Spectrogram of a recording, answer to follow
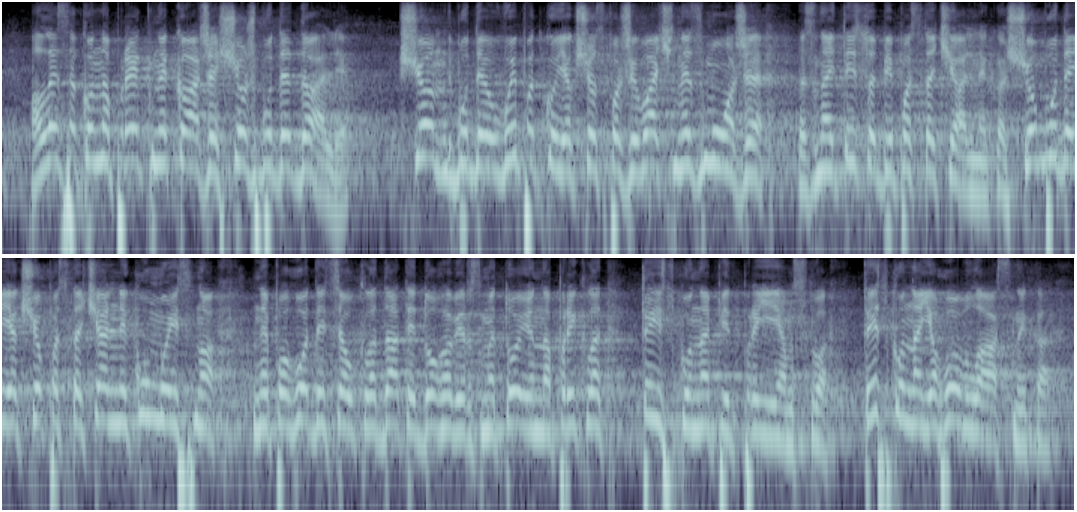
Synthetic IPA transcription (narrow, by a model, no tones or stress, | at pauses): ɐlˠɛzɐkɔnɔpɾɔɛk̚t̪nɛkɑʒɛʃt͡ʃɔʒbud̪ɛd̪ɑlʲḭ | ʃt͡ʃɔbud̪ɛwʋɪpɐd̪kʊjɐkʃt͡ʃɔspɔʒɪʋɑt͡ʃnɛzmɔʒɛ | znɐjt̪ɪsɔbʲipɔst̪ɐt͡ʃɑlʲnɪkɐʃt͡ʃɔbud̪ɛjɐkʃt͡ʃɔpɔst̪ɐt͡ʃɑlʲnɪkʊmɪsnɔ | nɛpɔɦɔd̪ɪt͡sʲːɐʊklˠɐd̪ɑt̪ɪd̪ɔɦɔʋʲirzmet̪ɔjʊnɐpɾɪklˠɐd̪̚ | t̪ɪskʊnɐpʲid̪̚pɾɪjɛmst̪ʋɐ | t̪ɪskʊnɐjɔɦɔʋlˠɑsnɪkɐ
